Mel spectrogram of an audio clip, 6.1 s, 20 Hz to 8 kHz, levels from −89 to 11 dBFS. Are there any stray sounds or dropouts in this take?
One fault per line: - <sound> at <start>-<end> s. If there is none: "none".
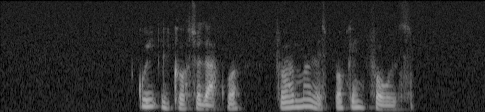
none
